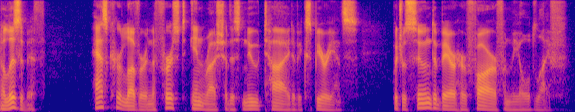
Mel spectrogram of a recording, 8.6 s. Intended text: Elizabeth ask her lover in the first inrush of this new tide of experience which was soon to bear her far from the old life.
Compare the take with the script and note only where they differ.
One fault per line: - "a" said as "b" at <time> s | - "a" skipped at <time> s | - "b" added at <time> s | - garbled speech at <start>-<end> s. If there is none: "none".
none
